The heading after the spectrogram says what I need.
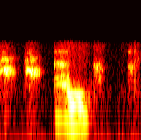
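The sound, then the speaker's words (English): A dog barking outside: five fairly faint bursts, short yelps on either side of a longer, tonal whine-like bark in the middle. “The dog is now barking outside.”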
